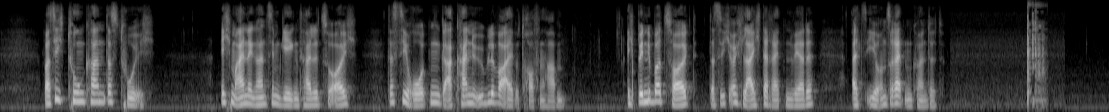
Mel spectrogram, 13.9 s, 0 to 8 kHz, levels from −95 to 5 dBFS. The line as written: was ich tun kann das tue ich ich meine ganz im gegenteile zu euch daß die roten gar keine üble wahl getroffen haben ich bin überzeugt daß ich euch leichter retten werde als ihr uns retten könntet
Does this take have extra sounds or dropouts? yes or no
yes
